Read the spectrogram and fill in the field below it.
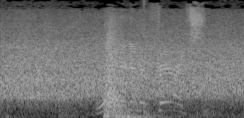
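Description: A body slams onto a ring mat with a heavy thud.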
